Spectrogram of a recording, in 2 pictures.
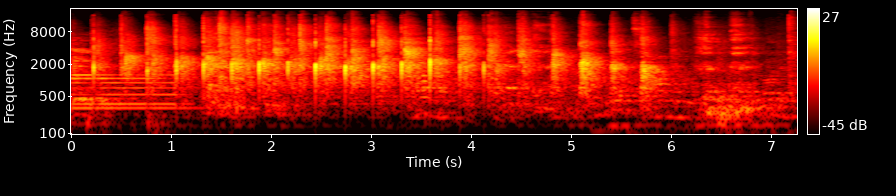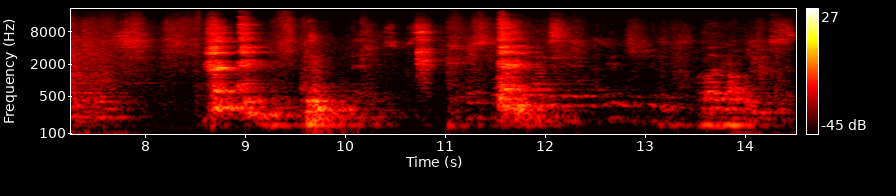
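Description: Church congregation clapping together during a worship service, a brisk rhythmic run of claps for several seconds that fades into voices praising, with scattered claps continuing under speech.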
